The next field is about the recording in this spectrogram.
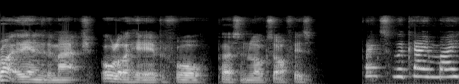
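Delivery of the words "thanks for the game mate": put-on very high, tiny little boy voice. Retelling what the losing opponent said at the end: imitating a little kid. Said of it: "Sounded like a little kid".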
